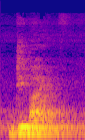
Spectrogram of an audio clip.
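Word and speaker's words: Debye: हम डिनोट करते हैं डी बाय, okay, डी बाय, depend on your pronunciation. आप इसको डी बाय बोलते हो, डीबे भी बोलते हो, कुछ लोग दूबे भी बोल देंगे इसको, ठीक है, कोई दिक्कत नहीं है।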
